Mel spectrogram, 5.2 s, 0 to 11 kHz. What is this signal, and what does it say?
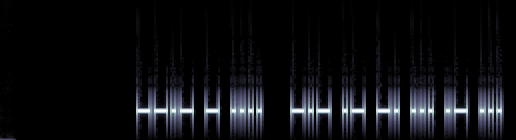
Morse code, heard as a keyed tone, about 28 wpm, 700 Hz. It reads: QTH KANSAS
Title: Practice QSO - Exchange 1 - Beginning - 28wpm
